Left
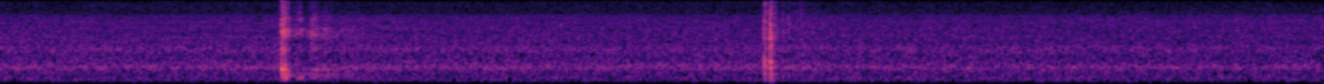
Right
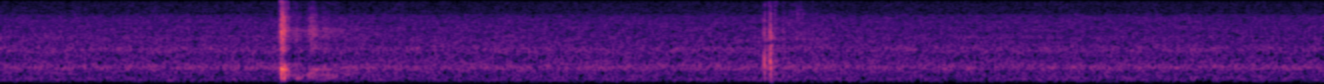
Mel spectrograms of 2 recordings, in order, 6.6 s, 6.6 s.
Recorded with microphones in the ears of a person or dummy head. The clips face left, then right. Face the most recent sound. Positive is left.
turn(degrees=15)  # may be behind; listen again after turning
